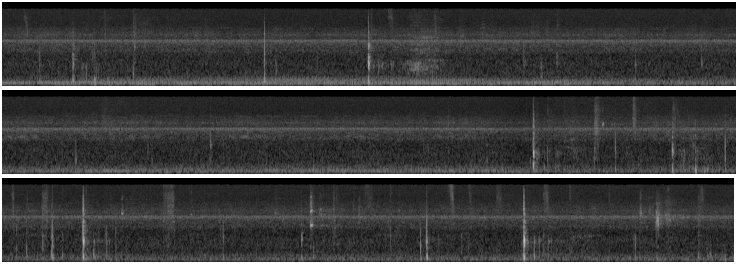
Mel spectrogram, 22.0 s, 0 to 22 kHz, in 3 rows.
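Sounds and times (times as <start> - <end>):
tennis ball bouncing: 2.5 - 4.0, 12.6 - 12.9, 15.1 - 15.9, 19.8 - 20.2
racket striking tennis ball: 3.6 - 4.0.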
